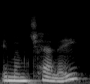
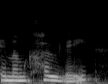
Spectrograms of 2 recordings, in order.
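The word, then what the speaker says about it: Imum Coeli: part of the heavens the ic stands for imam chelly or it sort of looks like it's spelt imam kholi and that is the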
